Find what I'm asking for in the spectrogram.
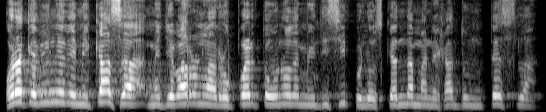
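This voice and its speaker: A high-pitched man preaching with a Mexican Spanish accent. He tells stories in a lively way, acting out both sides of a conversation and tossing in quick asides. His voice rings with long reverb through a church sanctuary. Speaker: pastor. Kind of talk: sermon with storytelling.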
